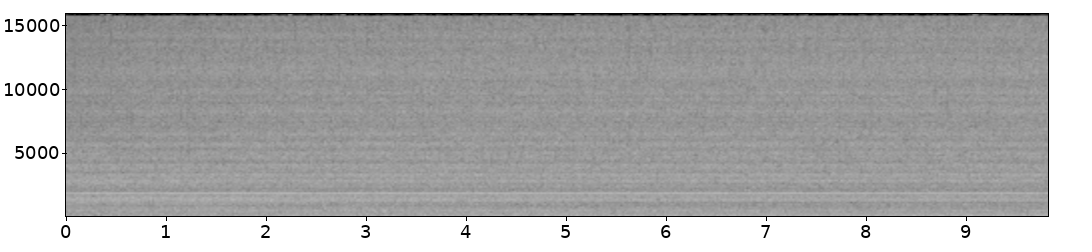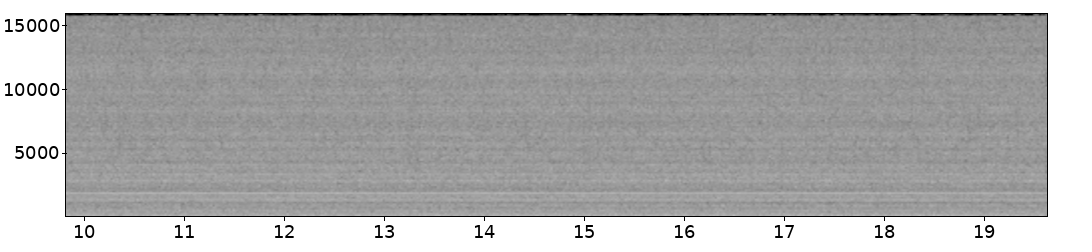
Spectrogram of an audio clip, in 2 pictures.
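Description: A small jet engine roars with a steady high whine.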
